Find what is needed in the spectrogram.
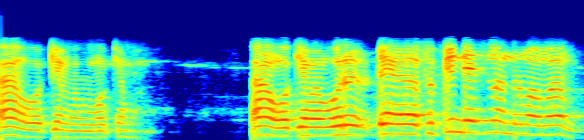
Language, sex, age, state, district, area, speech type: Tamil, male, 18-30, Tamil Nadu, Tiruvallur, rural, conversation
